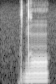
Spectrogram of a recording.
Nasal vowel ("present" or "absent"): present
